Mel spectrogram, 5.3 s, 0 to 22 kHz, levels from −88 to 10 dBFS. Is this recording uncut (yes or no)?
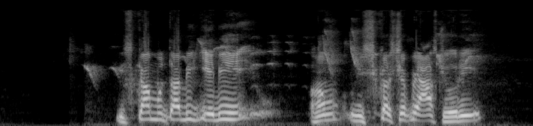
no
